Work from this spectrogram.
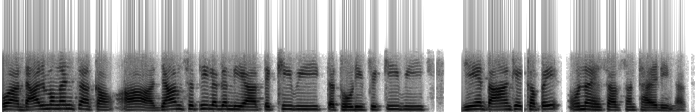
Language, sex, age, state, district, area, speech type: Sindhi, female, 60+, Maharashtra, Thane, urban, conversation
